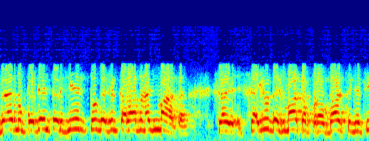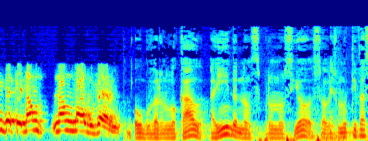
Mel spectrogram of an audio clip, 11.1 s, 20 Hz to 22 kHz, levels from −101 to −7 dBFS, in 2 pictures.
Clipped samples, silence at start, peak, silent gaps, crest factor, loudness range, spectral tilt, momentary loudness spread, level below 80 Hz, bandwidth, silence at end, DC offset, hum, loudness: under 0.1%; 0 s; -8 dBFS; none; 10 dB; 6 LU; -7 dB/octave; 10 LU; -38 dBFS; 11.5 kHz; 0 s; under 0.1%; none; -19 LUFS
